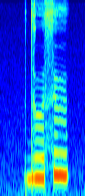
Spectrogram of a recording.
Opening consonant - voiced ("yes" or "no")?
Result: yes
